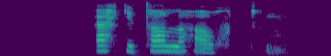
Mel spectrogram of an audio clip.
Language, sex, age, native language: Icelandic, male, 9, Icelandic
